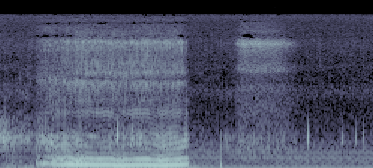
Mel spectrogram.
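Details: Loud snore from Pebbles, a sleeping English bulldog, lasting about two seconds, deep and rasping with a wavering low pitch, then a softer hissing exhale and a quiet room with faint ticks.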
